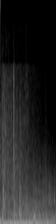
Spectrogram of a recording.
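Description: Booming explosive blast of the Confringo fire spell in the video game Hogwarts Legacy, a dense low rumble that holds steady and loud for about a second, with no talk over it.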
